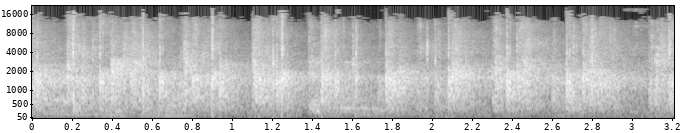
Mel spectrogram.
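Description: A group of people at a workshop meeting clap together to thank the speakers, a dense, steady patter of many hands that holds at an even, fairly loud level for a few seconds without any pause.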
